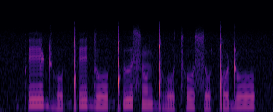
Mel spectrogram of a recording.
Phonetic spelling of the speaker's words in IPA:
pʼ eː˦ ɖʱ o˨ ǃʼ e˦ d oː˧ ǃʼ ɯ˦ s õ˧ ɡ͡ǃ oː˨ tʰ o˧ s o˨ ǃ o˧ ɖ oː˦

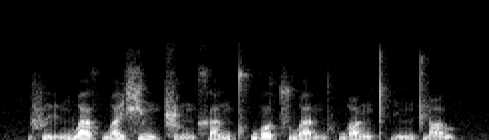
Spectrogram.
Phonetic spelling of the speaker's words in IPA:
f ḛ˨˩ ɪ̯ n̪ w ä˥˩ x w ä˧˥ ɕ i˥˩ n ʈ͡ʂ ʊ̰˨˩ ŋ x a˧˥ n t̪ʰ w ɔ˥˩ t͡s w a̰˨˩ n k w ɑ˥˩ ŋ t̪ʰ i˧˥ n t̪ j ɑ˧ ʊ̯

